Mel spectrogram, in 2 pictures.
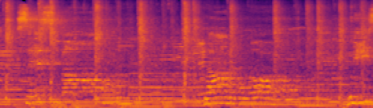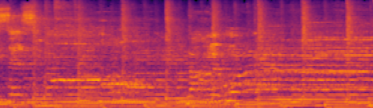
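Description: Live country band playing: strummed acoustic guitar, electric bass, electric guitar and drums keeping a steady beat.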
